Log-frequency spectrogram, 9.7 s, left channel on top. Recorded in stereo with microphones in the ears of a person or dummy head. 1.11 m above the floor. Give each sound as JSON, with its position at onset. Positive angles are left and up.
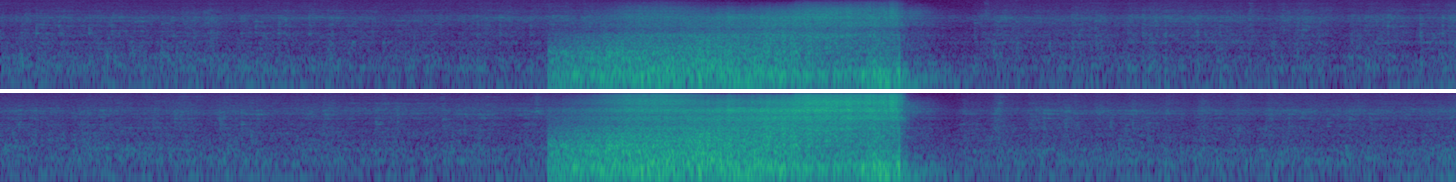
{"t": 3.6, "sound": "an explosion", "side_deg": -65, "distance_m": 0.6}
